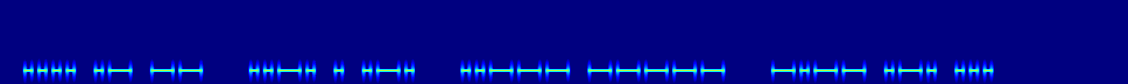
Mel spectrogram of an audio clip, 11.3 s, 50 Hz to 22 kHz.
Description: Morse code, heard as a keyed tone, about 17 wpm, 700 Hz. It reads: HAM FER 20 YRS
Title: Practice QSO - Exchange 3 - More Info - 17wpm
